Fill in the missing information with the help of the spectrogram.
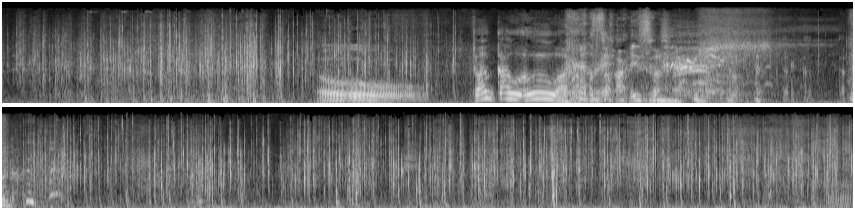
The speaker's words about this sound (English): I've gone out there and I've had a little fiddle around with the Worksman's tools, and I've come back in with this. It's a plastic bag of screws and those little wooden pegs you get with flat pack furniture.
